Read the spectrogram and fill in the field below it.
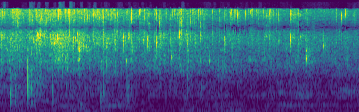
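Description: Moong dal pakodas deep-fry in oil over a medium-low flame, with a faint continuous sizzle and light bubbling crackle. Occasional small clicks break in, and no one speaks.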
